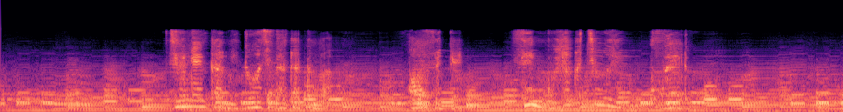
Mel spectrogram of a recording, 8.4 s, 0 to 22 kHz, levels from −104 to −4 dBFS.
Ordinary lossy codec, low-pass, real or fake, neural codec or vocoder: none; 7.2 kHz; fake; codec, 44.1 kHz, 3.4 kbps, Pupu-Codec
